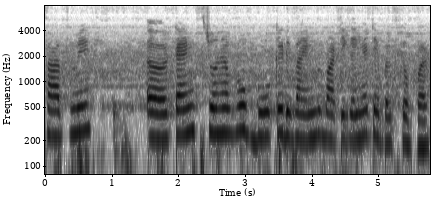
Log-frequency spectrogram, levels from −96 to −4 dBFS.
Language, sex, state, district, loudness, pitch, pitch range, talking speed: Hindi, female, Uttar Pradesh, Ghazipur, -16 LUFS, 220 Hz, 205-240 Hz, 175 wpm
